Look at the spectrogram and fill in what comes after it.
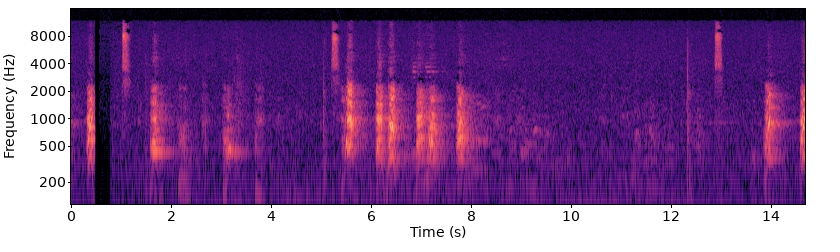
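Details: Harsh, mid-pitched barking from a Bull Terrier. Single barks come at uneven intervals, then a tight cluster of four or five around the middle. A quieter stretch follows before two more loud barks close the sequence; occasional high clicks are heard.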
